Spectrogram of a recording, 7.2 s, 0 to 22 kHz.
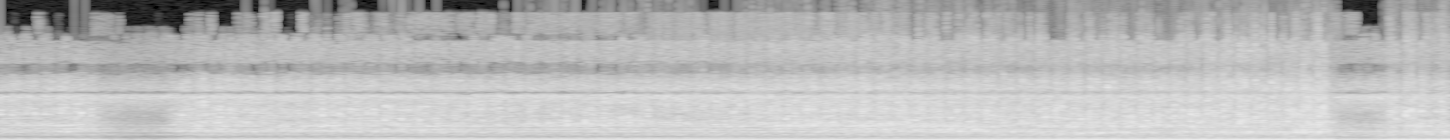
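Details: Ex-Australian Army International ACCO 6x6 truck with a Perkins 6354 six-cylinder diesel, driven after bleeding the fuel lines: deep heavy rumble staying even as it revs and pulls, short dip between throttle changes; normal running.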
